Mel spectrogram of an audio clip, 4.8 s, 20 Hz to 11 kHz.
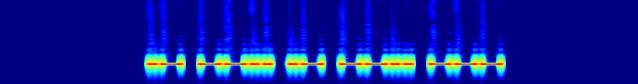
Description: Morse code, heard as a keyed tone, about 25 wpm, 700 Hz. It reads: AZAZO
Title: Code Groups - 5 Letters - 25wpm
